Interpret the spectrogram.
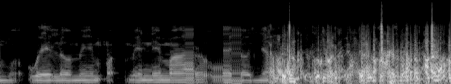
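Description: From 1.87 to 2.43 s the speech takes on a rigid, metallic buzz at 50 Hz that still roughly tracks the syllables: robotic sound from repeated short buffers. The likely cause is audio arriving too seldom, with the playback side looping the last 20 ms to fill gaps, so about half of what is heard is repetition. Unlike a codec fault, the buzz pitch stays fixed.

At 2.67 s a codec payload misread begins and runs to the end. The AMR-WB stream, at 12.65 kbit/s with only light codec damage where it decodes correctly, is packed octet-aligned but read as bandwidth-efficient, so every field lands in the wrong place. The speech gives way to garbled noise and warble that barely follows it. Unlike the buffer repeats, there is no steady pitch.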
